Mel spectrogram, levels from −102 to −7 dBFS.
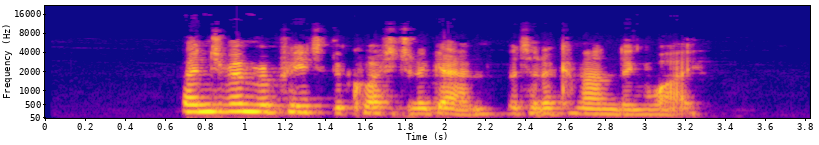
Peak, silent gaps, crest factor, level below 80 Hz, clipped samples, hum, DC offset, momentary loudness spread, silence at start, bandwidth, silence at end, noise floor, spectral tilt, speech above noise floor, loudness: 0 dBFS; none; 18 dB; -64 dBFS; under 0.1%; none; under 0.1%; 13 LU; 0.7 s; 7.6 kHz; 0.6 s; -77 dBFS; -4 dB/octave; 61 dB; -16 LUFS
